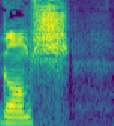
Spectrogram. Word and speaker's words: Gomes: Ashley Hatch, Elena Medeiros, Michelle Vasconcelos, and Nadia Gomes. Nadia Gomes. BYU plays at UCLA tomorrow. Yeah, she's from Portugal, so you can say it like that.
